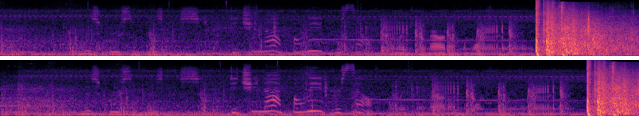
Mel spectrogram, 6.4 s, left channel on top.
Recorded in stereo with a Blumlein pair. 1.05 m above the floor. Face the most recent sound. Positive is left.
turn(degrees=15)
